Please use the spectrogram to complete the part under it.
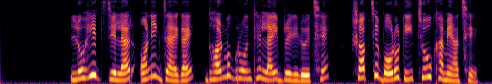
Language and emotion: Bengali, neutral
